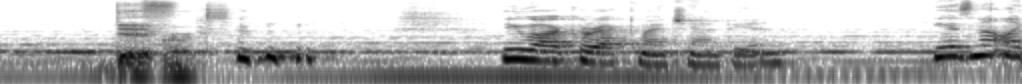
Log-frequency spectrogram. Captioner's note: chuckles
